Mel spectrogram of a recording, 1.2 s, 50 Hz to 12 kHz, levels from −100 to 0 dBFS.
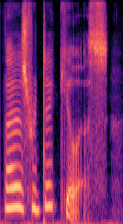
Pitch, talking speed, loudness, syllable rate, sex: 280 Hz, 145 wpm, -17 LUFS, 5.6 syllables/s, female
